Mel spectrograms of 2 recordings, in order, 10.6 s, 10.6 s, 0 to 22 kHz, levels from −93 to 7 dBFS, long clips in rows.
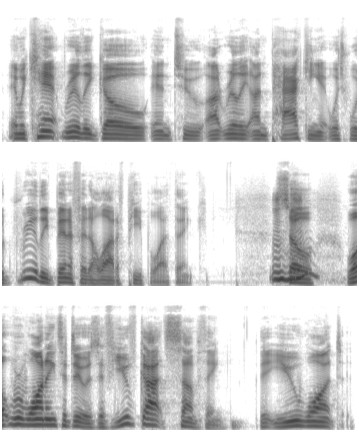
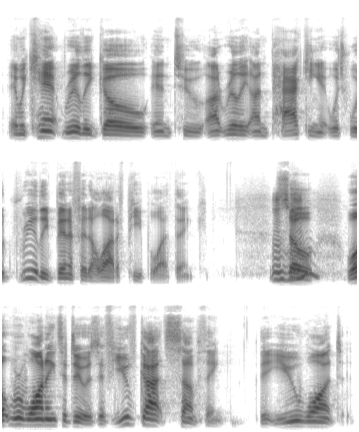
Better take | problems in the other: first | thin; somewhat; fading below 300 Hz

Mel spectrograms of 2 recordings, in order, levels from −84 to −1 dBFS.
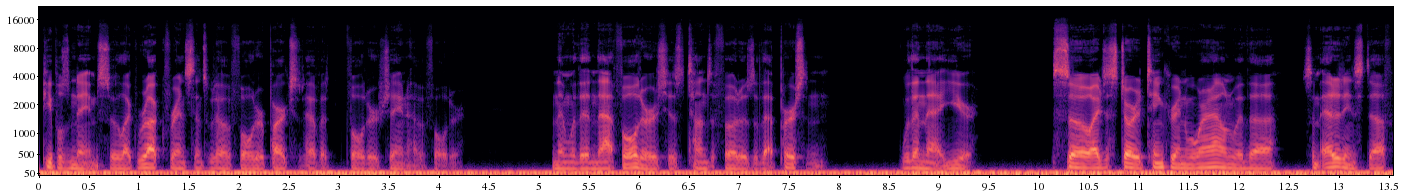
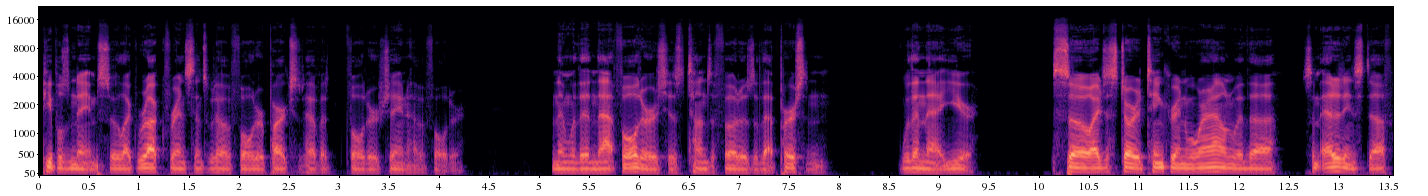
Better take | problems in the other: second | low rumble; faint; throughout; 20 dB below the speech

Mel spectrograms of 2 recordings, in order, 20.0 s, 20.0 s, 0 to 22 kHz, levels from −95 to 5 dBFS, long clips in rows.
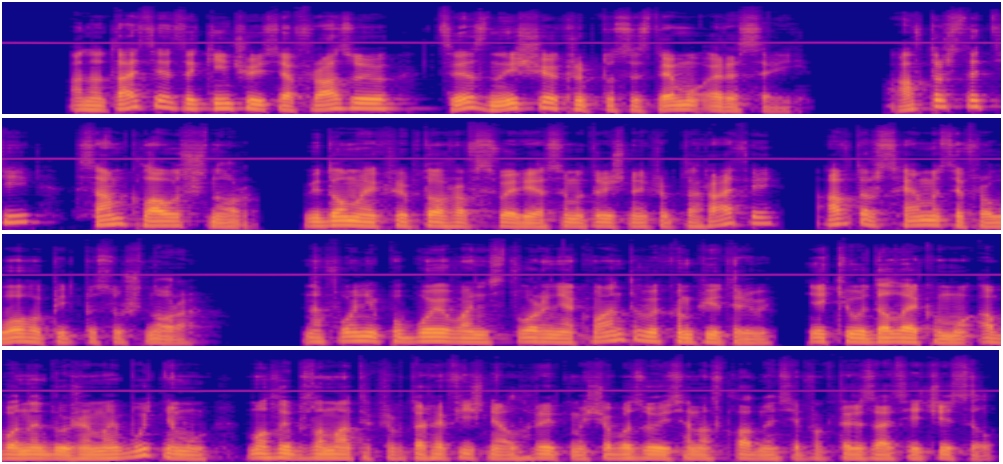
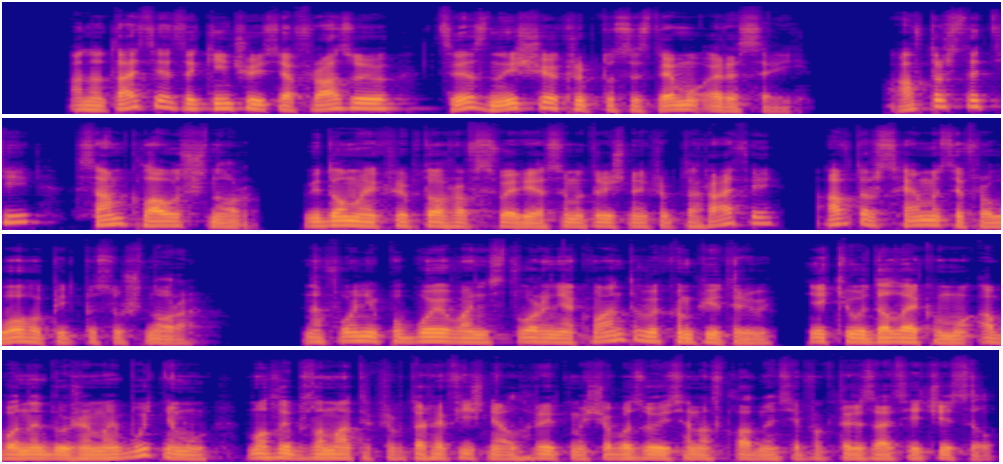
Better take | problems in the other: second | high-pitched whine; faint; throughout; 5.5 kHz, 25 dB below the speech

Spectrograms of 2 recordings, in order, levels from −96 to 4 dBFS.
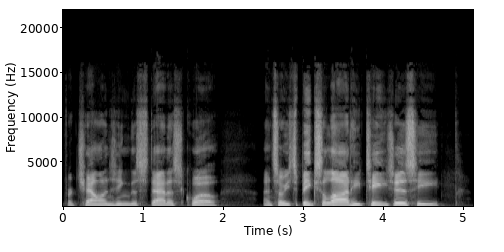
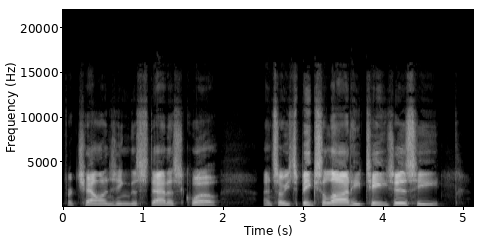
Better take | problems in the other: first | thin; somewhat; fading below 350 Hz

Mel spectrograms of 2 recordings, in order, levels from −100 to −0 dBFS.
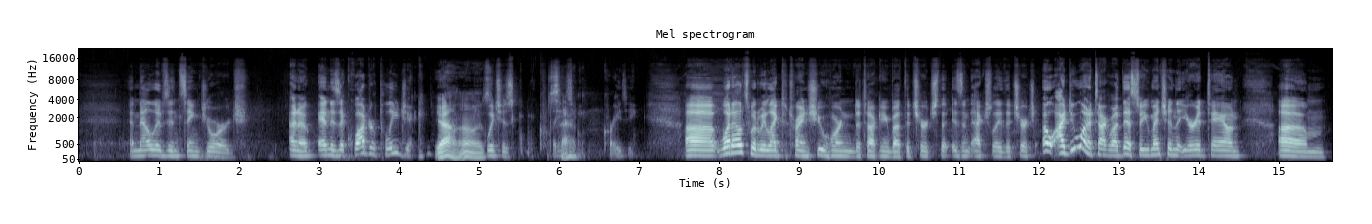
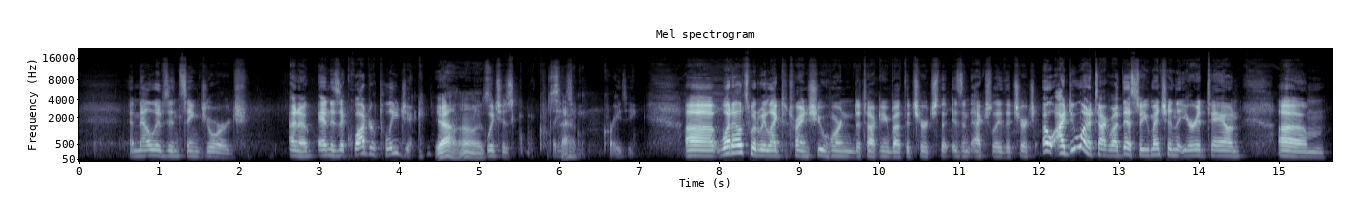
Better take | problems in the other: first | thin; very slightly; fading below 300 Hz

